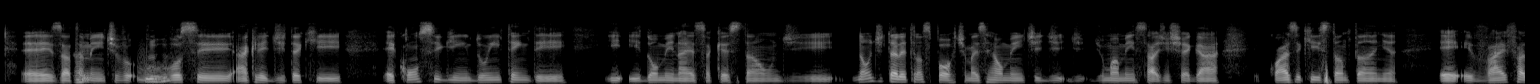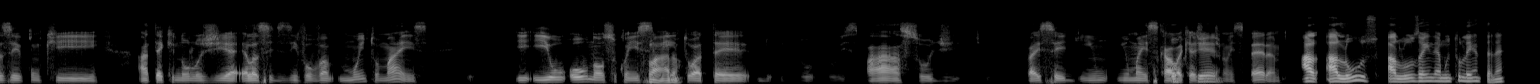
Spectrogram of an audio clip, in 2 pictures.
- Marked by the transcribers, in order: tapping
- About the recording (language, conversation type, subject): Portuguese, podcast, Que passatempo te ajuda a desestressar?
